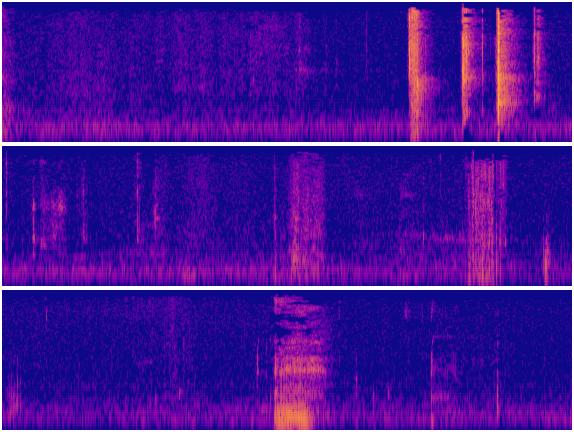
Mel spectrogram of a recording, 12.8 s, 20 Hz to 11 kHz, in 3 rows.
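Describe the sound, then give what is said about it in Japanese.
A chilled can of Kirin Ichiban Shibori 100% malt beer is cracked open with a few sharp snaps and pops, followed by scattered softer sounds as it is drunk in a quiet, cold room. “ここで、キリン麦芽 100% 一番搾りちょっといただきます。”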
